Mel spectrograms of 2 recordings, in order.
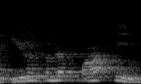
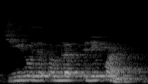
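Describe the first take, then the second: First: "zero दशमलव पाँच तीन" with each digit after the point said separately, पाँच then तीन; correct way to read a decimal. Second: "zero दशमलव तिरपन" read with the digits after the point joined as one number, तिरपन; wrong way to read a decimal. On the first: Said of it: "उसको हम एक एक करके बोलते हैं". (दशमलव के बाद "पाँच तीन" अंक-अंक अलग करके बोलना) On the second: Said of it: "ये बोलने का तरीका बहुत गलत है". (दशमलव के बाद "तिरपन" एक संख्या की तरह बोलना) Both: Shown as a demonstration.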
